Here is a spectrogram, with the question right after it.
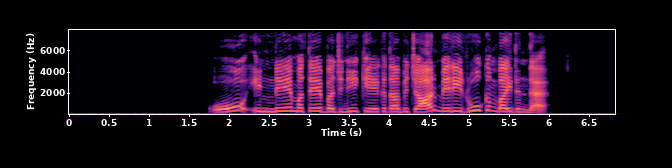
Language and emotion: Dogri, disgusted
